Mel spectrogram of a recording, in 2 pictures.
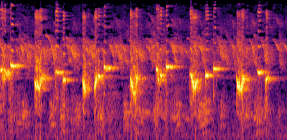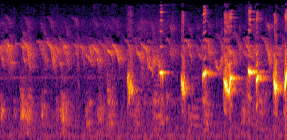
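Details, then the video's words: Tuklik tuklik ngingklong lure call of the sooty-headed bulbul, used to provoke singing: bright dropping-then-rising chirped notes repeated about every half second, a quieter gap midway, then the phrases resume. "Masteran tuklik tuklik ngingklong burung Trucuk"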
